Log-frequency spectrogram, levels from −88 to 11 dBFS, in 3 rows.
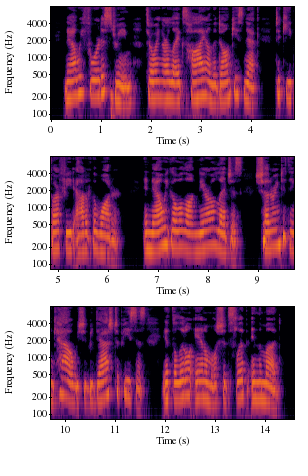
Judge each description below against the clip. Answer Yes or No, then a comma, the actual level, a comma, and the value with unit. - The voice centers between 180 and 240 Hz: Yes, medium, 185 Hz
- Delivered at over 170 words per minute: Yes, average, 195 wpm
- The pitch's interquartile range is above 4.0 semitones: No, average, 2.8 semitones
